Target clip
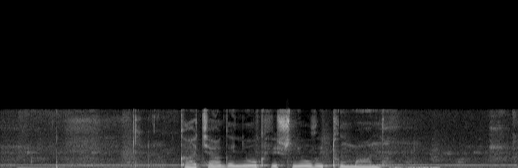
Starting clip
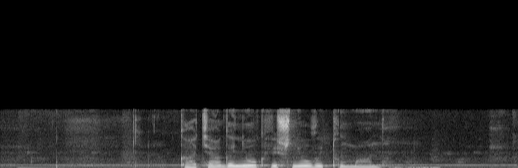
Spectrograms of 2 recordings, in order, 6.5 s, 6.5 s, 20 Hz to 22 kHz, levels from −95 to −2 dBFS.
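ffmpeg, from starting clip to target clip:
ffmpeg -i in.wav -af "equalizer=frequency=100:width_type=o:width=0.67:gain=5,equalizer=frequency=250:width_type=o:width=0.67:gain=-4,equalizer=frequency=2500:width_type=o:width=0.67:gain=6,areverse,acompressor=threshold=-32dB:ratio=12,areverse" out.wav

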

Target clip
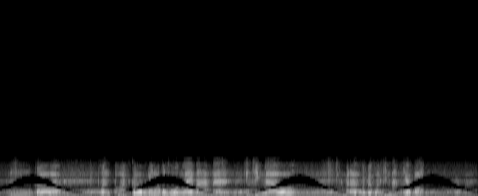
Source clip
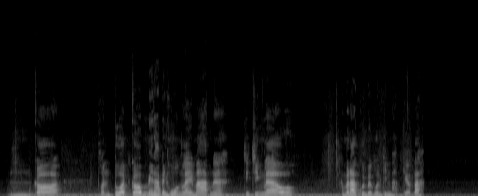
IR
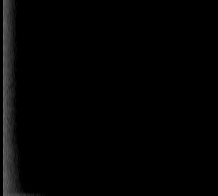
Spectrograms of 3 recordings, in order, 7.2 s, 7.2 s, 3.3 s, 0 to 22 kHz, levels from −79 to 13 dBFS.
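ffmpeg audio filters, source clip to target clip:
-filter_complex "[0:a]areverse,acompressor=threshold=-36dB:ratio=8,areverse,apsyclip=32dB,asplit=2[link_01][link_02];[link_02]asetrate=58866,aresample=44100,atempo=0.749154,volume=-17dB[link_03];[link_01][link_03]amix=inputs=2:normalize=0,asplit=3[link_04][link_05][link_06];[link_04]bandpass=frequency=530:width_type=q:width=8,volume=0dB[link_07];[link_05]bandpass=frequency=1840:width_type=q:width=8,volume=-6dB[link_08];[link_06]bandpass=frequency=2480:width_type=q:width=8,volume=-9dB[link_09];[link_07][link_08][link_09]amix=inputs=3:normalize=0,asplit=2[link_10][link_11];[link_11]adelay=750,lowpass=frequency=1400:poles=1,volume=-16.5dB,asplit=2[link_12][link_13];[link_13]adelay=750,lowpass=frequency=1400:poles=1,volume=0.51,asplit=2[link_14][link_15];[link_15]adelay=750,lowpass=frequency=1400:poles=1,volume=0.51,asplit=2[link_16][link_17];[link_17]adelay=750,lowpass=frequency=1400:poles=1,volume=0.51,asplit=2[link_18][link_19];[link_19]adelay=750,lowpass=frequency=1400:poles=1,volume=0.51[link_20];[link_10][link_12][link_14][link_16][link_18][link_20]amix=inputs=6:normalize=0,aresample=8000,aresample=44100,afftfilt=real='re*(1-between(b*sr/1024,300*pow(1900/300,0.5+0.5*sin(2*PI*0.5*pts/sr))/1.41,300*pow(1900/300,0.5+0.5*sin(2*PI*0.5*pts/sr))*1.41))':imag='im*(1-between(b*sr/1024,300*pow(1900/300,0.5+0.5*sin(2*PI*0.5*pts/sr))/1.41,300*pow(1900/300,0.5+0.5*sin(2*PI*0.5*pts/sr))*1.41))':win_size=1024:overlap=0.75"

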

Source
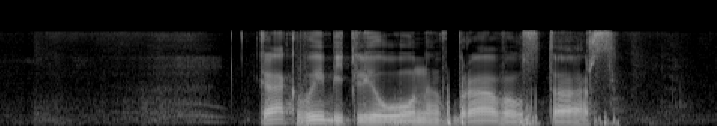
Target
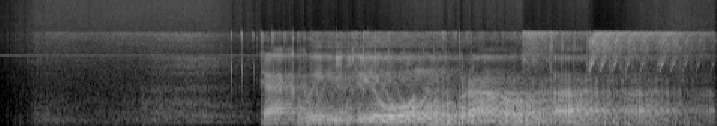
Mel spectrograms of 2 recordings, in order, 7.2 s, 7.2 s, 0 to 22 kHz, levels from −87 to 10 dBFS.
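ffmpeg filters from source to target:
ffmpeg -i in.wav -filter_complex "[0:a]acrusher=bits=9:mix=0:aa=0.000001,asplit=2[link_01][link_02];[link_02]aecho=0:1:110|231|364.1|510.5|671.6:0.631|0.398|0.251|0.158|0.1[link_03];[link_01][link_03]amix=inputs=2:normalize=0,acrossover=split=4700[link_04][link_05];[link_05]acompressor=threshold=-46dB:ratio=4:attack=1:release=60[link_06];[link_04][link_06]amix=inputs=2:normalize=0,crystalizer=i=9:c=0,asplit=2[link_07][link_08];[link_08]aecho=0:1:705|1410|2115:0.282|0.0648|0.0149[link_09];[link_07][link_09]amix=inputs=2:normalize=0,dynaudnorm=framelen=130:gausssize=3:maxgain=7.5dB,aeval=exprs='val(0)+0.00501*sin(2*PI*3600*n/s)':channel_layout=same,volume=-7dB" out.wav

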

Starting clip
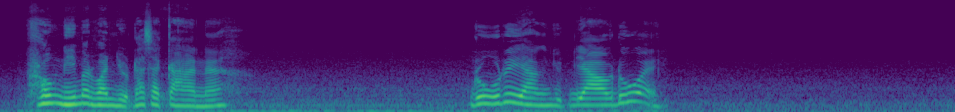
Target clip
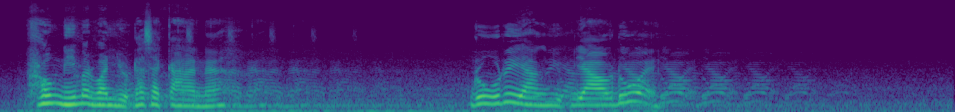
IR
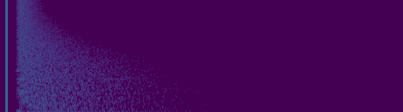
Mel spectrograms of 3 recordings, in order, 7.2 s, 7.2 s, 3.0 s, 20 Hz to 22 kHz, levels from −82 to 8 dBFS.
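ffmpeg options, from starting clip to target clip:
-filter_complex "[0:a]aecho=1:1:311|622|933|1244|1555:0.158|0.0903|0.0515|0.0294|0.0167,asplit=3[link_01][link_02][link_03];[link_01]afade=type=out:start_time=1.16:duration=0.02[link_04];[link_02]agate=range=-33dB:threshold=-21dB:ratio=3:detection=peak,afade=type=in:start_time=1.16:duration=0.02,afade=type=out:start_time=1.68:duration=0.02[link_05];[link_03]afade=type=in:start_time=1.68:duration=0.02[link_06];[link_04][link_05][link_06]amix=inputs=3:normalize=0"

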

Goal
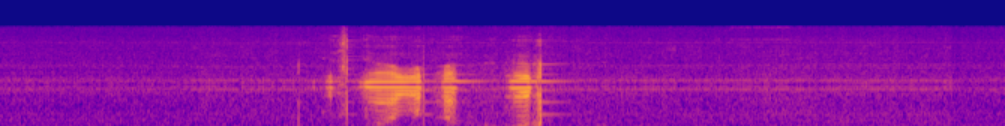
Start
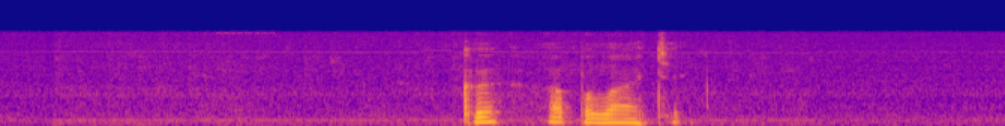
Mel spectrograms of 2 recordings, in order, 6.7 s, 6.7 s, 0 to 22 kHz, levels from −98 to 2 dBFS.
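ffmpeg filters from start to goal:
ffmpeg -i in.wav -af "areverse,aeval=exprs='val(0)*sin(2*PI*1400*n/s)':channel_layout=same,bandreject=frequency=386.8:width_type=h:width=4,bandreject=frequency=773.6:width_type=h:width=4,bandreject=frequency=1160.4:width_type=h:width=4,bandreject=frequency=1547.2:width_type=h:width=4,bandreject=frequency=1934:width_type=h:width=4,bandreject=frequency=2320.8:width_type=h:width=4,bandreject=frequency=2707.6:width_type=h:width=4,bandreject=frequency=3094.4:width_type=h:width=4,bandreject=frequency=3481.2:width_type=h:width=4,bandreject=frequency=3868:width_type=h:width=4,bandreject=frequency=4254.8:width_type=h:width=4,bandreject=frequency=4641.6:width_type=h:width=4,bandreject=frequency=5028.4:width_type=h:width=4,bandreject=frequency=5415.2:width_type=h:width=4,bandreject=frequency=5802:width_type=h:width=4,bandreject=frequency=6188.8:width_type=h:width=4,bandreject=frequency=6575.6:width_type=h:width=4,bandreject=frequency=6962.4:width_type=h:width=4,bandreject=frequency=7349.2:width_type=h:width=4,bandreject=frequency=7736:width_type=h:width=4,bandreject=frequency=8122.8:width_type=h:width=4,bandreject=frequency=8509.6:width_type=h:width=4,bandreject=frequency=8896.4:width_type=h:width=4,bandreject=frequency=9283.2:width_type=h:width=4,bandreject=frequency=9670:width_type=h:width=4,bandreject=frequency=10056.8:width_type=h:width=4,bandreject=frequency=10443.6:width_type=h:width=4,bandreject=frequency=10830.4:width_type=h:width=4,bandreject=frequency=11217.2:width_type=h:width=4,bandreject=frequency=11604:width_type=h:width=4,bandreject=frequency=11990.8:width_type=h:width=4,bandreject=frequency=12377.6:width_type=h:width=4,bandreject=frequency=12764.4:width_type=h:width=4,bandreject=frequency=13151.2:width_type=h:width=4,bandreject=frequency=13538:width_type=h:width=4" out.wav

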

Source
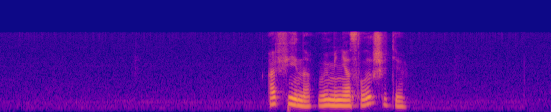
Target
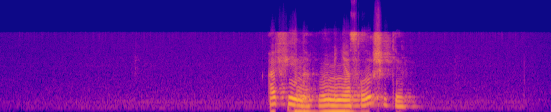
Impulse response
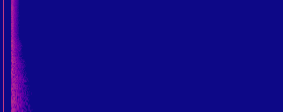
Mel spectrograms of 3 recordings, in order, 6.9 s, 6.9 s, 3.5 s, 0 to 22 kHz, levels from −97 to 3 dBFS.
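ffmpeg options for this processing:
-filter_complex "[0:a]asettb=1/sr,asplit=3[link_01][link_02][link_03];[link_01]atrim=end=3.694[link_04];[link_02]atrim=start=3.69:end=4.32,asetpts=PTS-STARTPTS,afade=type=in:duration=0.004:curve=qsin,afade=type=out:start_time=0.626:duration=0.004:curve=qsin,aeval=exprs='0.211*(cos(1*acos(clip(val(0)/0.211,-1,1)))-cos(1*PI/2))+0.0422*(cos(4*acos(clip(val(0)/0.211,-1,1)))-cos(4*PI/2))':channel_layout=same[link_05];[link_03]atrim=start=4.316[link_06];[link_04][link_05]acrossfade=duration=0.004:curve1=hsin:curve2=qsin[link_07];[link_07][link_06]acrossfade=duration=0.004:curve1=qsin:curve2=hsin,asplit=2[link_08][link_09];[link_09]aemphasis=mode=production:type=75fm[link_10];[1:a]atrim=start_sample=2205,lowpass=4200[link_11];[link_10][link_11]afir=irnorm=-1:irlink=0,volume=-8dB[link_12];[link_08][link_12]amix=inputs=2:normalize=0,asoftclip=type=tanh:threshold=-19dB,dynaudnorm=framelen=650:gausssize=3:maxgain=4dB,volume=3.5dB"

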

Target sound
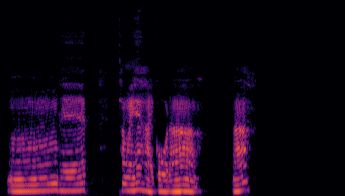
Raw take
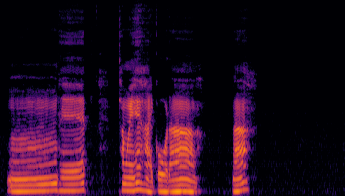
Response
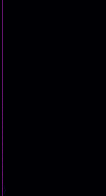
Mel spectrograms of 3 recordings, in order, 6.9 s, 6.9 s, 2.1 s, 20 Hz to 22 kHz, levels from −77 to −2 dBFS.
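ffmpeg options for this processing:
-af "flanger=delay=15:depth=2.4:speed=1.8,volume=-6dB"

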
